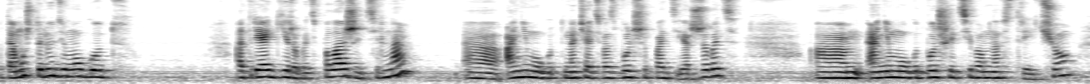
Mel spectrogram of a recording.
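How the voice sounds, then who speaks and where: Breaking her speech with long, frequent pauses, a woman with a fairly low pitch and a somewhat breathy voice keeps her intonation fairly even while audible room echo fills the recording. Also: moderate pace. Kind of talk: explainer monologue answering viewer questions. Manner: halting with many filler sounds.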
